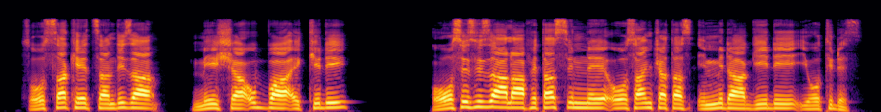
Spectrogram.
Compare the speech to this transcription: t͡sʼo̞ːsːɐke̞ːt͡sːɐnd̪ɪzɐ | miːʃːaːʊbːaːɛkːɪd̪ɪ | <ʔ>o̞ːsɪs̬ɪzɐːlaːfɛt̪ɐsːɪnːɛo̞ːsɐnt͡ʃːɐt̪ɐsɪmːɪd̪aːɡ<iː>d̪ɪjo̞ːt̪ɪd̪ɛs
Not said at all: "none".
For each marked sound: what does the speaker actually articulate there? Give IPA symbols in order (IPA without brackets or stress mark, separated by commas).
ʔ, iː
